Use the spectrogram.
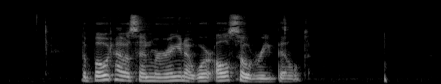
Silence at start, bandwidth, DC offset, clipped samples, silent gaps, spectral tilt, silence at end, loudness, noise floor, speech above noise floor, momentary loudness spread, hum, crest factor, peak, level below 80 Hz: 0.8 s; 11 kHz; under 0.1%; under 0.1%; none; -4.5 dB/octave; 0.55 s; -27 LUFS; -72 dBFS; 45 dB; 10 LU; none; 18 dB; -12 dBFS; -82 dBFS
